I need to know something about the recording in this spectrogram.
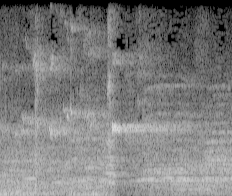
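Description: A referee blows a sharp whistle.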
